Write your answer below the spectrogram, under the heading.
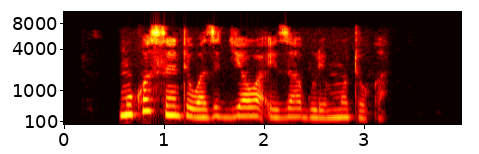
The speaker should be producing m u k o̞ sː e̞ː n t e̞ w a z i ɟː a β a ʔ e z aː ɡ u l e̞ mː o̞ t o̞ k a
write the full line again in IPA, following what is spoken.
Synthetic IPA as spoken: m u k o̞ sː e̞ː n t e̞ w a z i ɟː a w a ʔ e z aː ɡ u l e̞ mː o̞ t o̞ k a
